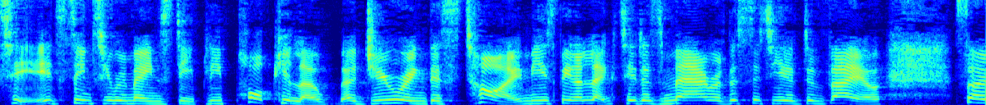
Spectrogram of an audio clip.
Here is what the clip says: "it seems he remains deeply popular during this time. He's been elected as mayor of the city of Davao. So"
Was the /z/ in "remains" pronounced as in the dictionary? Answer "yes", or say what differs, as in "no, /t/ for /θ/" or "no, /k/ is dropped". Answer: yes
